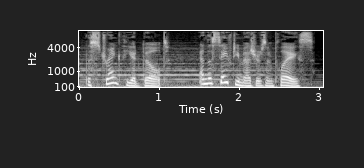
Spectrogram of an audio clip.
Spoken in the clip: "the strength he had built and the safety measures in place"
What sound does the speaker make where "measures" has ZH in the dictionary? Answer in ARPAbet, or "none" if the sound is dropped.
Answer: ZH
